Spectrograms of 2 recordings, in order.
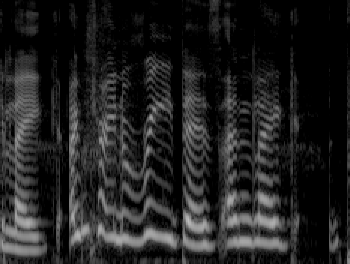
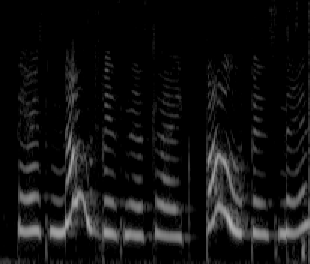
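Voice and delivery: dainty, soft, little cartoon mouse voice; 4 semitones higher, 7 dB quieter than usual. Praised for doing a good Minnie Mouse, the speaker repeats the line; Minnie Mouse voice. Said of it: "You can actually do a good mini moose".

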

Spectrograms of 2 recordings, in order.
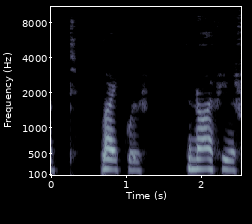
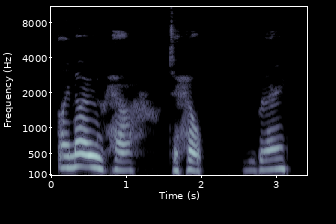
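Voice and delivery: ordinary delivery, nothing marked

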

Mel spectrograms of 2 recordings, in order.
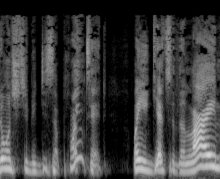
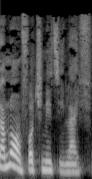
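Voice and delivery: ordinary delivery

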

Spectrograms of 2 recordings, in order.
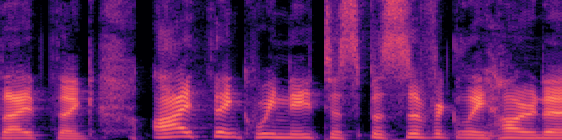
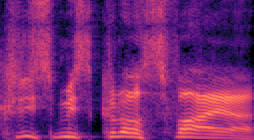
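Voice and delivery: put-on German accent, higher; 3 semitones higher than usual. Naming a film title after being asked to: german accent. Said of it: "say it in a German accent".

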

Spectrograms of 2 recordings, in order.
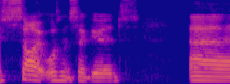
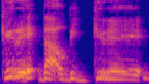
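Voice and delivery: booming, very loud, belted put-on Scottish accent; 4 semitones higher, 9 dB louder than usual. Showing what can be said in the accent: Lorraine impression. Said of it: "you're doing your Lorraine impression".

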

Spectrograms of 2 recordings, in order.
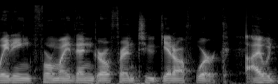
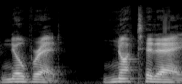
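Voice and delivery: acted, totally serious child's inflection, loud and slow; 4 semitones higher, 8 dB louder than usual. Retelling a child refusing to buy bread: imitating a child's totally serious tone. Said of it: "the totally serious inflection".

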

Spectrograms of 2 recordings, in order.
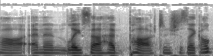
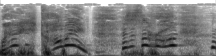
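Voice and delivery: yell done much higher and louder; 5 dB louder than usual. Recounting a ride where he took a different way, retelling a yell at him. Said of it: "Sorry for yelling".

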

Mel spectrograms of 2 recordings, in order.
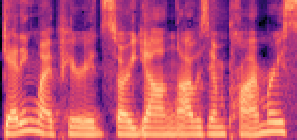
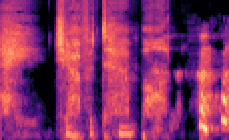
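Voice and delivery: slow, hushed whisper under the breath; 6 dB quieter than usual. Retelling asking one of the girls at work for a tampon: retelling a whisper. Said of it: "And I whispered it".

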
